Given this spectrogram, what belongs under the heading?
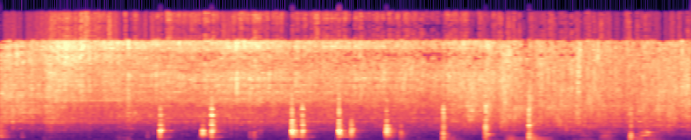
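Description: Onions frying in a pan for a chana samosa filling give off a continuous sizzle, punctuated by sharp scraping clicks as a spoon stirs them repeatedly, close up and without talk.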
